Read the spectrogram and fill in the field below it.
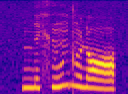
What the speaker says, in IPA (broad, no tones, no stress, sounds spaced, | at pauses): ŋ e xʲ ũ d õ ɳ ɒ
